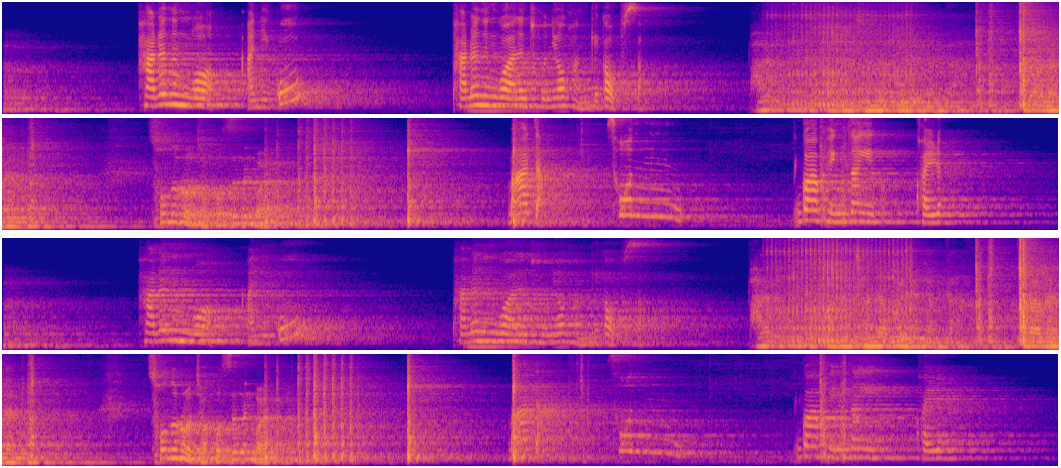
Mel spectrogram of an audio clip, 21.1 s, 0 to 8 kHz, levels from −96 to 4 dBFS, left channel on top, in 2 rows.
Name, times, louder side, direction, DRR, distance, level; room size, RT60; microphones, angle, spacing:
voice 1, 1.4-3.1 4.5-6.5 15.6-16.1 16.6-17.4 18.5-19.4 19.7-20.0, left 6 dB, 65° left, 10 dB, 0.5 m, -26 dB
voice 2, 7.5-9.7 10.2-10.8 11.6-13.3, right 2 dB, 85° right, 2 dB, 1.2 m, -27 dB
sound 1, 7.6-9.3 9.6-10.4 10.8-11.0 13.2-14.2 14.6-14.8 15.7-15.9 16.2-16.5 18.7-19.0, right 3 dB, 20° right, 0.3 m, -28 dB
10.5 x 4.9 x 8.1 m, 2.6 s
head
